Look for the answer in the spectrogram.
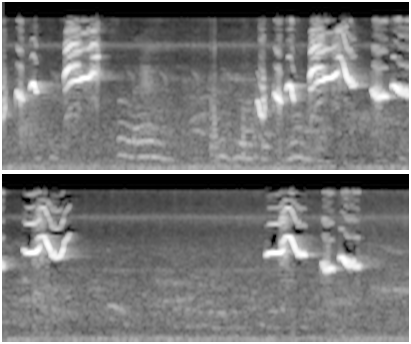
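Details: Oriental magpie-robin (kacer) singing, recommended for luring birds and as a tutor song: loud sweeping whistled notes and looping slurs in bursts separated by quiet pauses, with a few soft low notes between.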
